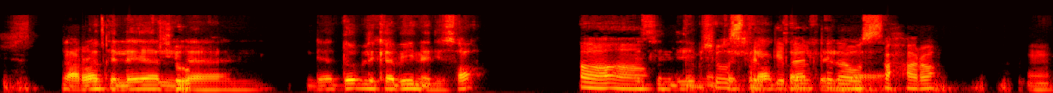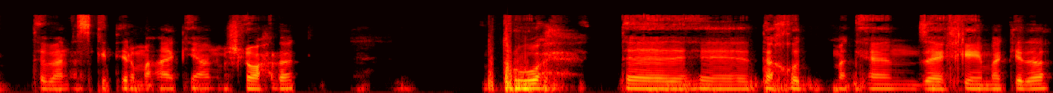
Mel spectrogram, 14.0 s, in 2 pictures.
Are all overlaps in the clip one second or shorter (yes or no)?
no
